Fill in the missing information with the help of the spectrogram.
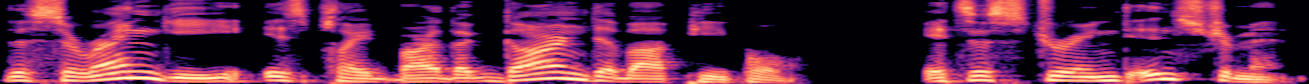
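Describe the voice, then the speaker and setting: A polite schoolboy from Nepal in a textbook audio dialogue. His pitch rises and falls in a lively way as he explains things carefully. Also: unhurried. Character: polite schoolboy from Nepal who plays the sarangi.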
